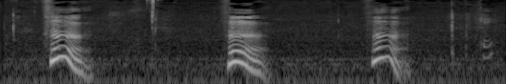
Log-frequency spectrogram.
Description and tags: hmm oh
A man saying "hmm!" with the sense of "Oh, I see!"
